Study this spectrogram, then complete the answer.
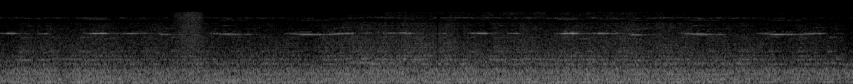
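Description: Train brakes squeal in a railway simulator game set on a Southeastern high-speed line, a steady metallic screech with faint whining tones repeating over a continuous rumble of wheels, with no voices.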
